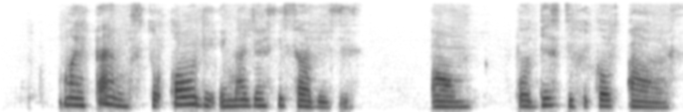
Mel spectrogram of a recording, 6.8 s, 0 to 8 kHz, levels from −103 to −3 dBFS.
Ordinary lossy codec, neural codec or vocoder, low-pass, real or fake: none; codec, 44.1 kHz, 3.4 kbps, Pupu-Codec; 7.2 kHz; fake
